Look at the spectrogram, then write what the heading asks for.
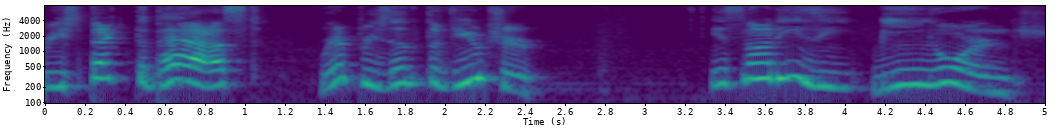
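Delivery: cartoon frog puppet voice. Reading a new team tagline aloud, then a joke: Kermit the Frog voice. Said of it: "I can also do Kermit the Frog".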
